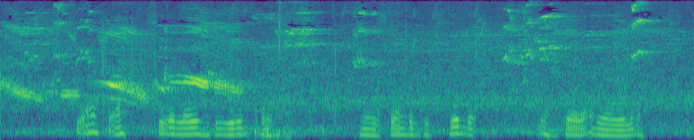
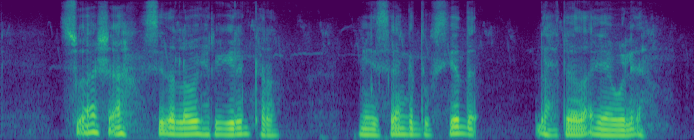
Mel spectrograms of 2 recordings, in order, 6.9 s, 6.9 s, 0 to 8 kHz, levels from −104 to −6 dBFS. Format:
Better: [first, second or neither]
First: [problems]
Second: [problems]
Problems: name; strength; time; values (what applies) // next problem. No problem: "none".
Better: second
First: background sound (Chirp, tweet); 5 dB above the speech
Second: none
